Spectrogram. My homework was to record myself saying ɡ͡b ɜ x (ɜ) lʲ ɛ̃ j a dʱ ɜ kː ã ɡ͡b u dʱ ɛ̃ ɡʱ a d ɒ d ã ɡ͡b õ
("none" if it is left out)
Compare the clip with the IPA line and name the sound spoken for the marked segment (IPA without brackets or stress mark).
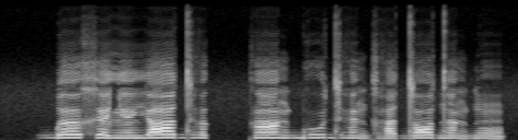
ɛ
